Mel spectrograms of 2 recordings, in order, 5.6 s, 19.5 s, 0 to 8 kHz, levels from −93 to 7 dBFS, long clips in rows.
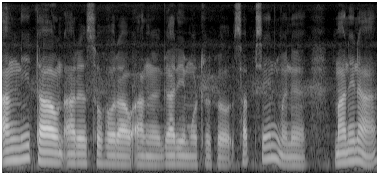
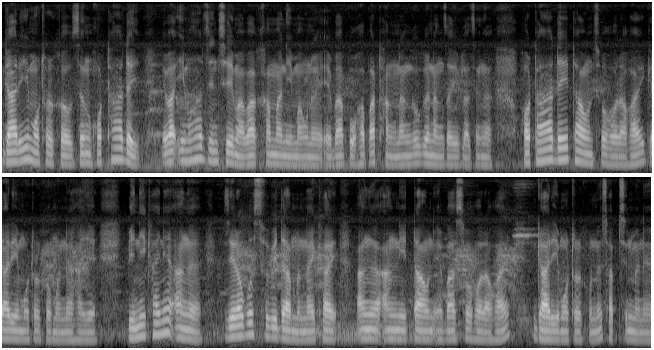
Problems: none marked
